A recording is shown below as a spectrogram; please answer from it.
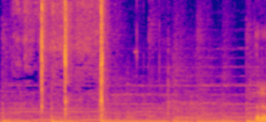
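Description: Three sharp clicks in quick succession from an aluminium Slik Sprint Pro tripod as its legs and fittings are worked to fold it up, over steady background music.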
